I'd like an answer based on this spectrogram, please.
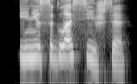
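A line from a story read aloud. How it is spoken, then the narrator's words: Curt, cutting. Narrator (Russian): Отрезал Костя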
